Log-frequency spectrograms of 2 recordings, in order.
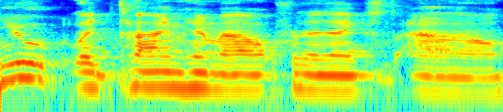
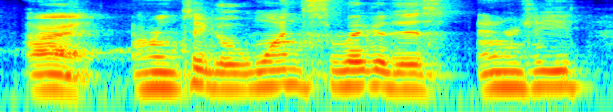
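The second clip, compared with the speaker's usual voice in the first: normal talking voice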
